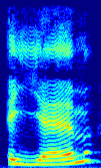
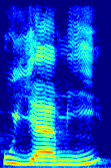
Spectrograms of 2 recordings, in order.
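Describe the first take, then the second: First: The word begins with an 'a' vowel. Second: The word begins with a 'u' vowel. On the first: The speaker calls it right. "ça se prononce Eyyem" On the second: The speaker calls it wrong. "et non pas Ouyami"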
